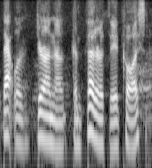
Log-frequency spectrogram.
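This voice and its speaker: A woman's voice: low-pitched, quick pace, close to an everyday voice. A woman playing a sly, easygoing frontier gossip in an old-time radio western, with an American accent. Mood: amused storytelling.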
